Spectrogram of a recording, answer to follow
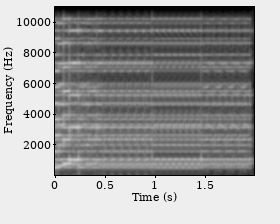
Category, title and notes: Sound effects > Electronic / Design
A manipulated gamer glitch.
8-bit, atari, chip, chipsound, chiptune, gameboy, glitch, retro, sounddesign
